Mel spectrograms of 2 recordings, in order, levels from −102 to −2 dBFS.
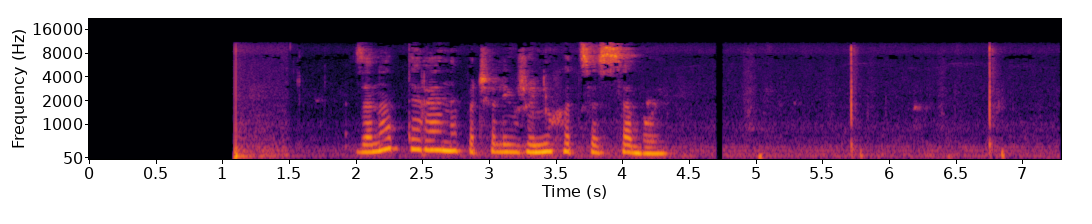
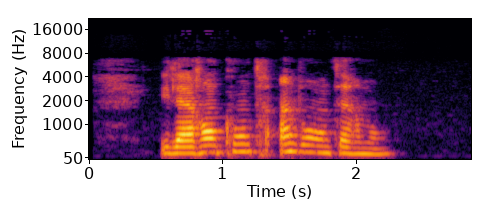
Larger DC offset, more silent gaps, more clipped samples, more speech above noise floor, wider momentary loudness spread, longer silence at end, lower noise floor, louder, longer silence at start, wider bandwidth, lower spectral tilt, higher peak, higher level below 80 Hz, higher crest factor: neither; first, 4.71-4.75 s vs none; neither; second, 31 dB vs 57 dB; first, 22 LU vs 15 LU; second, 0.4 s vs 0.6 s; second, -58 dBFS vs -76 dBFS; second, -29 LUFS vs -19 LUFS; first, 1.1 s vs 0.55 s; first, 11.5 kHz vs 7.2 kHz; second, -4 dB/octave vs -6 dB/octave; second, -10 dBFS vs -2 dBFS; first, -54 dBFS vs -64 dBFS; about the same, 22 dB vs 18 dB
